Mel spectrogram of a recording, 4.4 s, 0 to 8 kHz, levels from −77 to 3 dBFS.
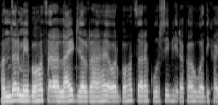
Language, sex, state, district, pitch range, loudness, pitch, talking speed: Hindi, male, Jharkhand, Palamu, 130-140 Hz, -14 LUFS, 135 Hz, 220 wpm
